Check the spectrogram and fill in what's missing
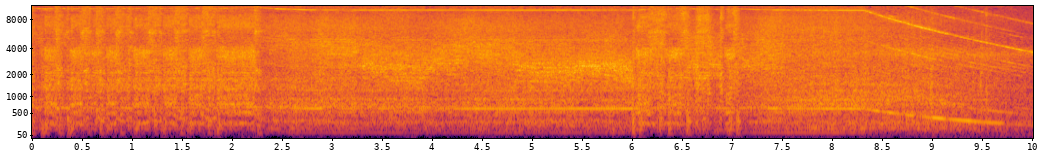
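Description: Vax Air Steerable Max Pets (U88-AMM-PE) upright vacuum cleaner running after repair: a loud, steady motor whine and airflow rush with a high tone, dropping in pitch near the end as it winds down.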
